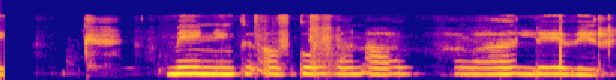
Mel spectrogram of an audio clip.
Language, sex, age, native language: Icelandic, male, 9, Icelandic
